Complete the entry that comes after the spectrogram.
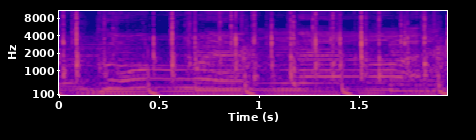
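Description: Keypad buttons pressed on a repaired button phone, a quick run of close, light clicks at a steady rhythm with a faint electronic tone underneath.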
